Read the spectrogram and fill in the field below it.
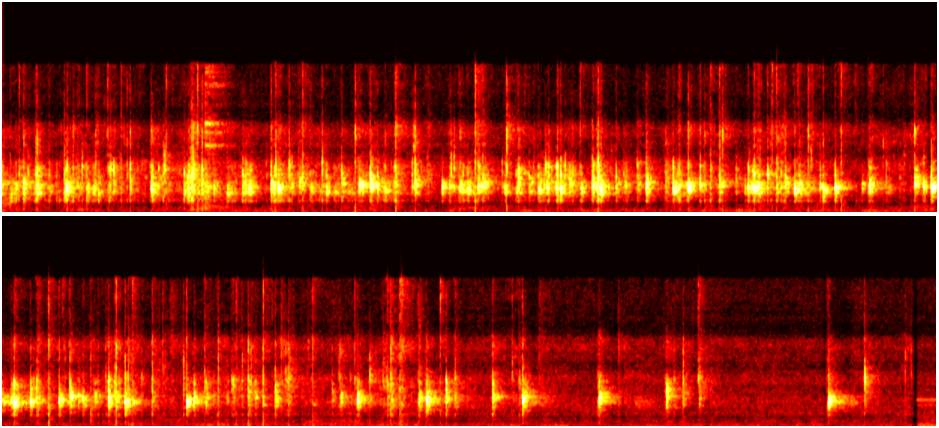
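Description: Mustard seeds and cumin splutter in hot oil in a pan while shingole are being cooked: a dense, steady crackle of tiny pops that thins into sparse, separate pops near the end, with no talking.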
